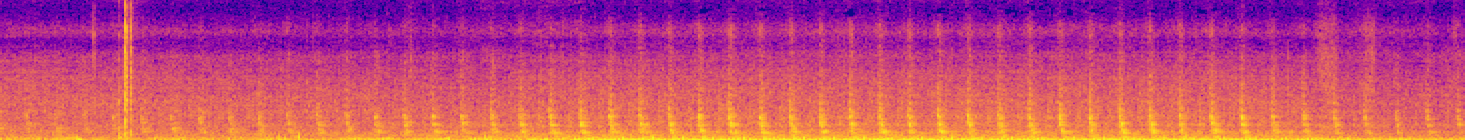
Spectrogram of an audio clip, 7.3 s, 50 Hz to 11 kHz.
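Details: 2010 Ford Explorer XLT 4x4, idling after about 20 minutes running without overheating: deep uneven exhaust beat, about three pulses a second, from a misfire; judged possibly not highway-drivable.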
